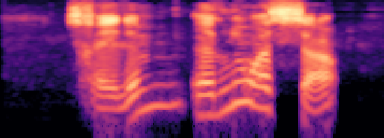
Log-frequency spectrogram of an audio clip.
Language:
Kabyle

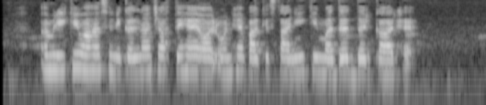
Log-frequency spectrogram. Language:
Urdu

